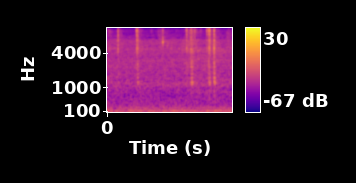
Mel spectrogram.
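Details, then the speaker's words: Harbor Freight 1000 gph pump wired directly to a 100 W solar panel without battery: sharp irregular clicks, about four a second, over low hum, with sparking; motor tries to turn but never starts, likely drawing too much current. "and when I hook that up and you can actually heat it out sparking and I can hear it clicking in a pump"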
